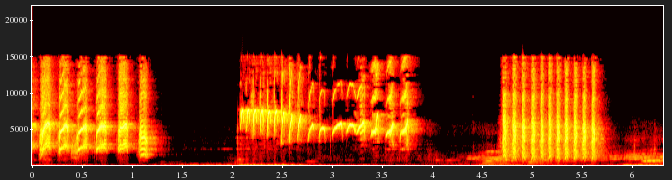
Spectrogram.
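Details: Masteran song of a greater green leafbird (cucak ijo): a quick series of high, sharp chips, then a sweet downward-sliding trilled phrase, a short silence, and a final dense burst of very high rattling notes.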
